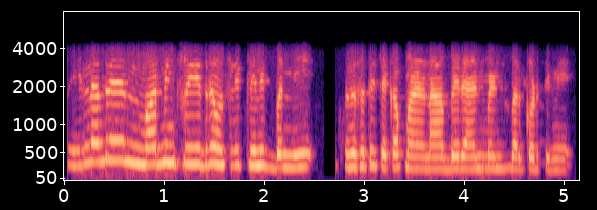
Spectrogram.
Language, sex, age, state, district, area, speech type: Kannada, female, 30-45, Karnataka, Kolar, urban, conversation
